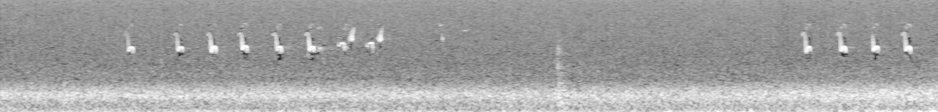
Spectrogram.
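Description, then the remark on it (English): An adult male bird sings two quick runs of high, sharp repeated notes, about eight in the first burst and four or five in the second, over a steady low rumble of background noise. “Here's that bird again. It sounds like it's in song.”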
